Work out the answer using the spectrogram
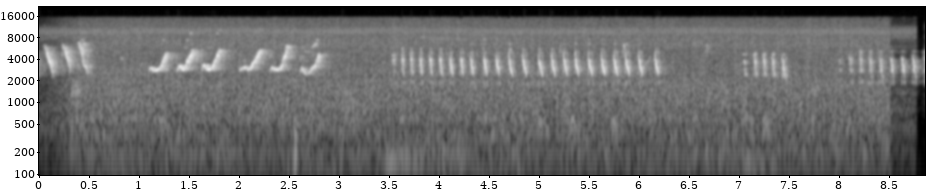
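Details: Olive-winged bulbul: slurred high whistles in short groups, then a long fast chattering series of clipped notes. Brief rattling bursts follow, all over a constant background hiss.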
